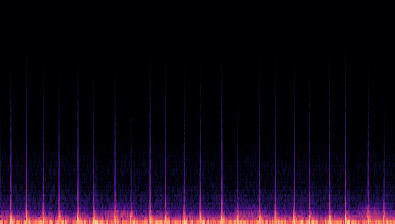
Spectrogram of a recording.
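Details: ASMR heartbeat recording: steady, even run of strong, closely spaced heartbeat thumps over a low hum, regular rhythm; normal heartbeat.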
